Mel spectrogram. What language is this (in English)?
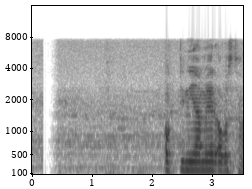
Bangla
